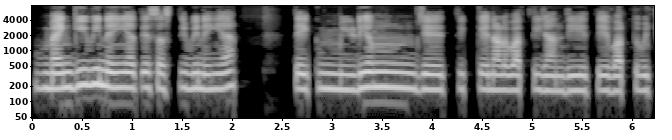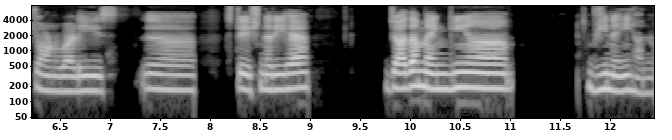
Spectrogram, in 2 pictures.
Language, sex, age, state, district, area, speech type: Punjabi, female, 45-60, Punjab, Fatehgarh Sahib, rural, spontaneous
